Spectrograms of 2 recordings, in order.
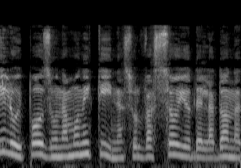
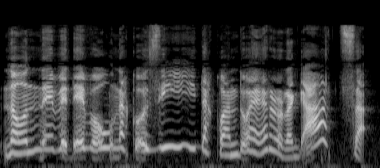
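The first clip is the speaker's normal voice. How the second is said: put-on trembling old woman; 11 semitones higher, 9 dB louder than usual. Balloon woman chides the children, in a loud trembling old voice. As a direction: scold them like a frail old woman full of passion.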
